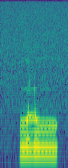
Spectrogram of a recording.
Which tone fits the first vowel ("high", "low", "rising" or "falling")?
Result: high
